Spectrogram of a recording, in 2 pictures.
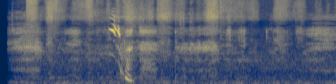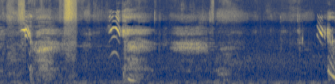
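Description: German shepherd puppies play-biting, giving four short high yelps that slide steeply down in pitch, with softer breathy noises in between.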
